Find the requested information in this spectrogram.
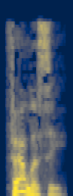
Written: fallacy

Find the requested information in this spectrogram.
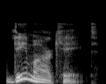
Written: demarcate

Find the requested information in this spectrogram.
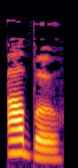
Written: abu

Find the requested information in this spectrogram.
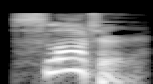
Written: slaughter

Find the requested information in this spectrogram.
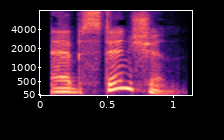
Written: abstention

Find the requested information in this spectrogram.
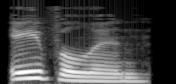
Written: avalynn

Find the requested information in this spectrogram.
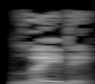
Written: lading

